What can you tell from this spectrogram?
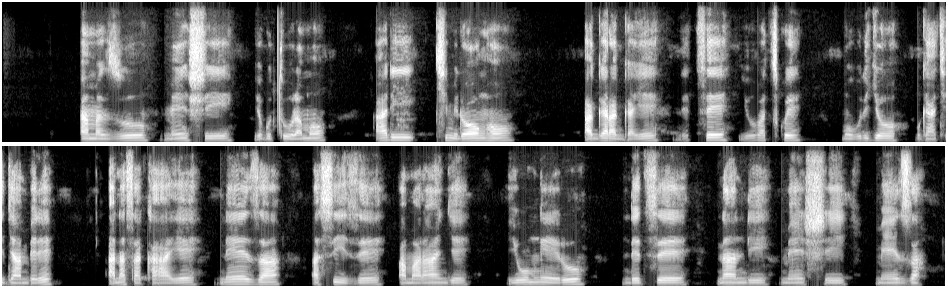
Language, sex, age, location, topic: Kinyarwanda, male, 25-35, Kigali, government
